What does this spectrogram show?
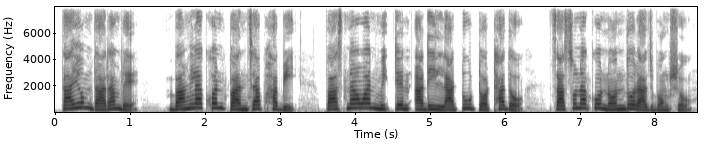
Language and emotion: Santali, neutral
